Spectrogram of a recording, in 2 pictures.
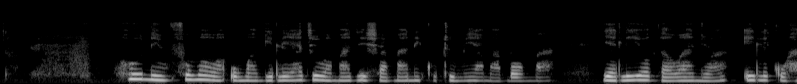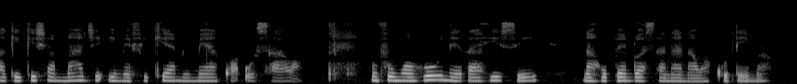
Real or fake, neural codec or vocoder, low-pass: real; none; 7.2 kHz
